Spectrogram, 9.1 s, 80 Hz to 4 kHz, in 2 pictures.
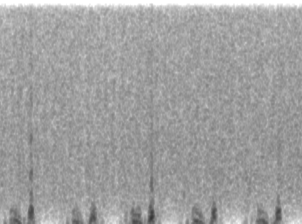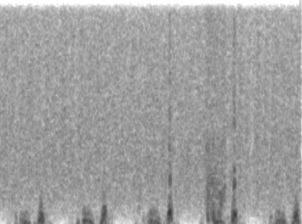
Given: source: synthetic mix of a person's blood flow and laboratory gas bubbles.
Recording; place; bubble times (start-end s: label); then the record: Doppler ultrasound of blood flow; precordium
7.65-7.95 s: bubbles
From the record:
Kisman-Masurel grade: 113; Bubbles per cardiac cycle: 1 to 2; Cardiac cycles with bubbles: 1 to 10%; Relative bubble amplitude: loud (0.450 to 0.775); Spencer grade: 1 (occasional bubble signal discernible with the cardiac motion signal, with majority of cardiac periods free of bubbles); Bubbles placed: only in the low amplitude regions of the cardiac cycle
